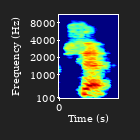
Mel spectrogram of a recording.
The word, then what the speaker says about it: Seth: But, Did you say his name was um, Shep? – Seth S E T H. Oh, Seth.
